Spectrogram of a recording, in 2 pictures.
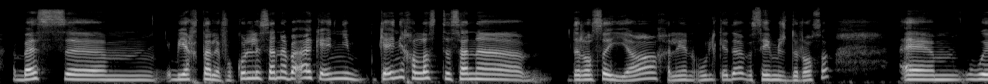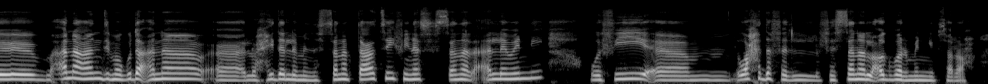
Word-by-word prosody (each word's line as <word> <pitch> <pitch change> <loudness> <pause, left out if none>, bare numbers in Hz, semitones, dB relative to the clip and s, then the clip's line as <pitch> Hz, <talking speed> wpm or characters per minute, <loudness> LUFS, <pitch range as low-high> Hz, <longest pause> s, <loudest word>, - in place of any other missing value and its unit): بس 235 +3 +1
آمم 210 -2 0
بيختلف، 225 -2 +1
وكل 275 +8 +1
سنة 290 +1 +2
بقى 290 +2 +2
كأني 255 -3 -1 0.2
كأني 275 +6 +2
خلّصت 285 -1 +1
سنة 255 0 +3 0.9
دراسية 220 +3 +1
خلينا 205 -4 -5
نقول 210 +2 -6
كده، 220 +4 -3
بس 215 -1 -8
هي 220 - +3
مش 210 -3 -2
دراسة، 200 - -4 0.7
آمم 220 -1 +3
وأنا 230 +3 +4
عندي 260 -1 +2
موجودة 235 0 +1
أنا 255 +2 +3 0.7
آآ - - -6
الوحيدة 205 +5 -2
اللي 225 -2 +1
من 200 -2 -2
السنة 230 +6 -2
بتاعتي، 245 +3 -1
في 245 -1 -3
ناس 235 -1 -2
في - - -21
السنة 225 +1 -2
الأقل 245 +4 -1
مني، 275 +5 -2 0.5
وفي 245 +5 -1
آآ 195 0 -2 0.5
واحدة 255 +3 0
في 225 - -6
ال 195 -2 -5
في 210 - -15
السنة 235 +4 +2
الأكبر 215 -1 +2
مني 195 -1 -1
بصراحة، 180 - -9
230 Hz, 135 wpm, -22 LUFS, 210-255 Hz, 0.9 s, وأنا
